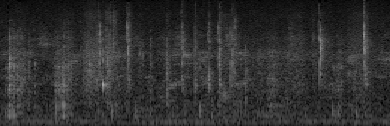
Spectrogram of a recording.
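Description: A crunchy biscuit stick dipped in chocolate being bitten and chewed, with irregular crisp crunches, a few of them sharper than the rest.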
